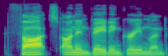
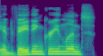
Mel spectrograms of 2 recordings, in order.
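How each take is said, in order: First: Said in the usual way. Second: Greenland lifted high in mock disbelief; amused incredulous question. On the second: Shown as a demonstration. Host repeating a viewer's odd wording, amused and incredulous. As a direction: quote the word back, pitched up and doubtful. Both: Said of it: "His terminology is a little funny".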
